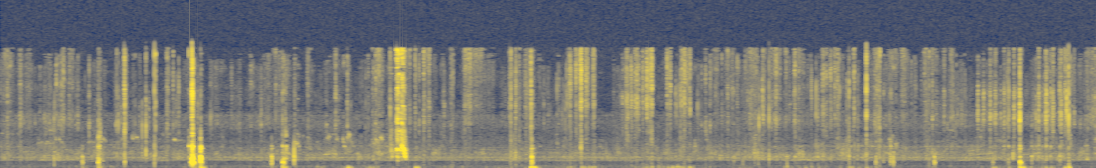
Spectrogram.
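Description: Near silence with faint, scattered taps, clicks and scrapes as a papier-mâché skull is handled and its edges are trimmed with a knife; the sharpest clicks come about two, four and five seconds in.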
